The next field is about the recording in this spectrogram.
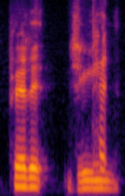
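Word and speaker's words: Petit Jean: ptit how do you say that channel name petite Jean River I guess petite how you doing yeah yep Pettit Jean River Jean River Pettit okay thanks oh oh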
